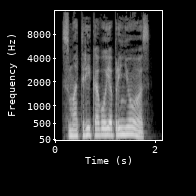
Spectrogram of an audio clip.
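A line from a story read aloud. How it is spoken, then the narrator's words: Lively shout. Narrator (Russian): оживлённо крикнул Илюшин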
